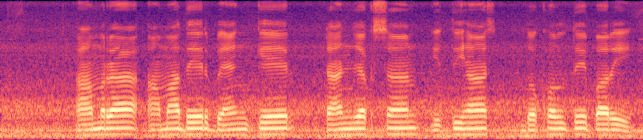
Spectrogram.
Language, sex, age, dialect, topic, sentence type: Bengali, male, 18-24, Jharkhandi, banking, statement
